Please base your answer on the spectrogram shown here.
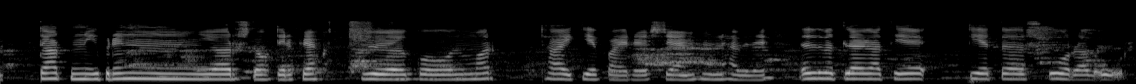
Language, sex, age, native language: Icelandic, female, 18-19, Icelandic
